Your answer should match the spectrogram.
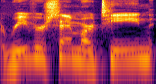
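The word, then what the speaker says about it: Reiver Sanmartín: Reaver San Martin? Yeah. Yeah, Reaver San Martin, and then Hunter Green is making the opening day rotation, not opening day start, just in the rotation.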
